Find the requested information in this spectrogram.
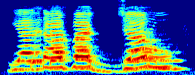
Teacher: جیم پر تشدید ہے تو سختی سے پڑھیں گے اور اس میں را کو موٹا پڑھنا ہے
